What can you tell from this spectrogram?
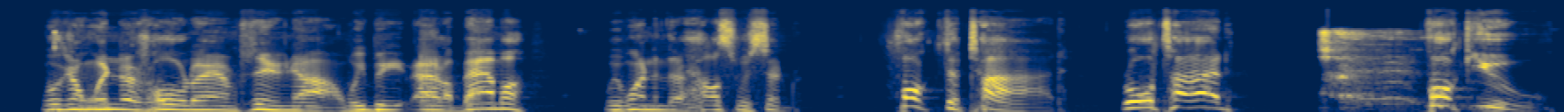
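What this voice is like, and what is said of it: Impression of Coach O's accent. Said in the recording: “Coach O's accent is what I'm inducting ... I started to lose it. I started to turn into like the villain from True Detective at the end there ... Most fun accent to do since Spurrier.”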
